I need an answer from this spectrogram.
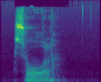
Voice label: "Sol" "Aurinko"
